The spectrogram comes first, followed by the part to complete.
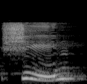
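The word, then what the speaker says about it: شين: Nah, penyebutan huruf shin seperti Anda mengusir peliharaan Anda, misalnya binatang yang masuk ke dalam rumah, kita mengharap binatang itu keluar. Kita usir. Nah, penyebutan itu kita sebutkan dalam huruf shin.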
